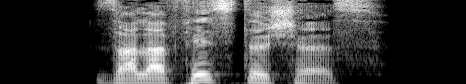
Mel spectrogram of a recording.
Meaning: strong/mixed nominative/accusative neuter singular of salafistisch
- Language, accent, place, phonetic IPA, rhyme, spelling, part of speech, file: German, Germany, Berlin, [zalaˈfɪstɪʃəs], -ɪstɪʃəs, salafistisches, adjective, De-salafistisches.ogg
